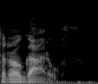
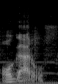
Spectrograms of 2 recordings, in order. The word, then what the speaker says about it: Rhogarów: I to jest właśnie alternatywny świat rogarów A może ogarów cholera Jest a więc jeszcze ciche H tak tak myślę to mówi czyli taka której się nie wymawia ale po prostu Paweł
